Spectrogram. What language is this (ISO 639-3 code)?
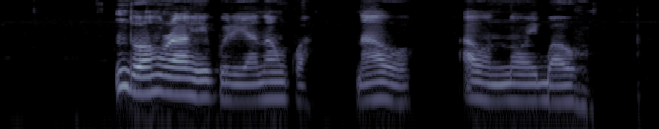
ibo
